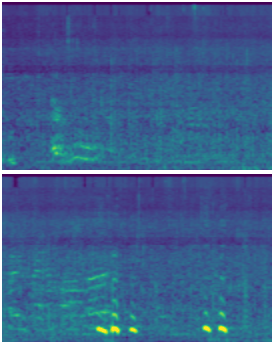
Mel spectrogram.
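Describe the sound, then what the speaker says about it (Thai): Heavy rain pours during a storm that is flooding the ground in front of a house, a steady hiss under someone talking, with a few loud close thumps near the end. "ฝนก็ตกหนักทีเดียวเชียวนะครับ โอ้ฝนตกหนักแบบนี้ทำไงล่ะเนาะนี่เรา"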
